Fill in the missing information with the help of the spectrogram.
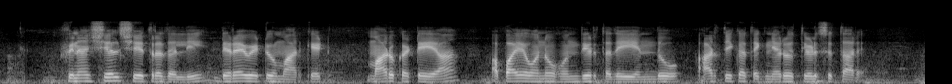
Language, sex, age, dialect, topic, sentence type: Kannada, male, 31-35, Mysore Kannada, banking, statement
